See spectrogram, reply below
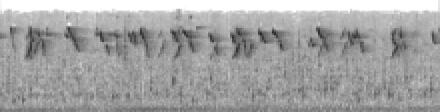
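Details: Saffron finch song meant to fire up a pet bird: bright, high chip notes and short slurred phrases arrive in regular bursts roughly every half second, with a low steady hum underneath.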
